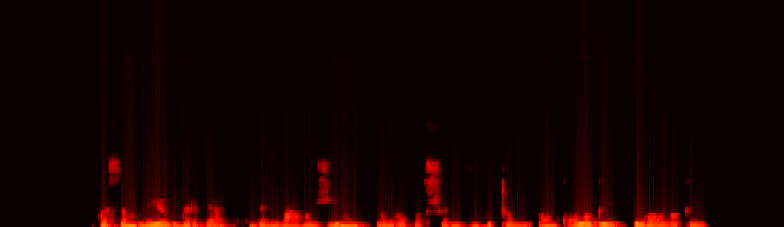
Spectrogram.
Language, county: Lithuanian, Kaunas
